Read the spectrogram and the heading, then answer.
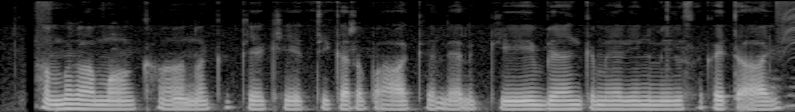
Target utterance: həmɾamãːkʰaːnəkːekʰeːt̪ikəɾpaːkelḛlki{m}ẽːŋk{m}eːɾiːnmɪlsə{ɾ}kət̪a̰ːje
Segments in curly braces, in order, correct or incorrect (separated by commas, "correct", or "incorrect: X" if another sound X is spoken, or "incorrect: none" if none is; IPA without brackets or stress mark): incorrect: b, correct, incorrect: none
